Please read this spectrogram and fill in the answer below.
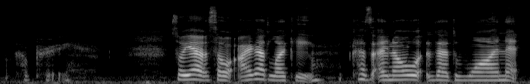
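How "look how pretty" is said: breathy admiring whisper; soft whispered admiration. Real, not acted. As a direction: whisper it in awe.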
